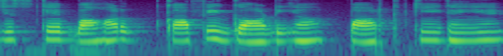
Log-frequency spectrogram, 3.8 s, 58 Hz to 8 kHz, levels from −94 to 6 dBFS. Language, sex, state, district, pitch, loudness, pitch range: Hindi, female, Punjab, Kapurthala, 235 Hz, -17 LUFS, 220-250 Hz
